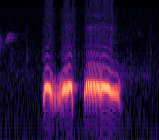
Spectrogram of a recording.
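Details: Single đồng thổ-style urging coo from a spotted dove, used to provoke other doves to answer: a short wobbling note, a brief gap, then a drawn-out, mellow coo that sinks at the end. No other sounds.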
